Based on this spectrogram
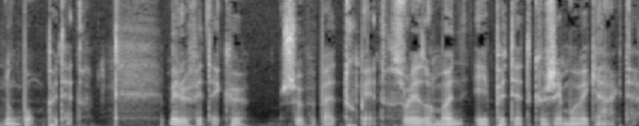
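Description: A woman at a fairly quick pace with long, frequent pauses, in a dry, close sound with no echo. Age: 30s. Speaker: podcaster. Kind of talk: personal monologue. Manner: halting.

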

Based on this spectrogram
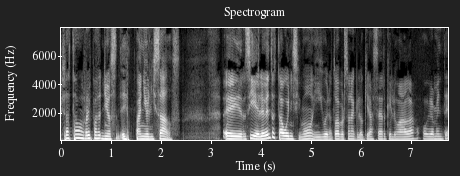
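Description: At a fairly quick pace, a woman speaks at a medium pitch with ordinary pitch variation and a dark, mellow tone. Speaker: podcast host. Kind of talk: casual chat.

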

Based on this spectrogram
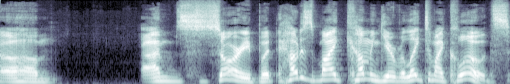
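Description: Using a put-on character voice, a man speaks slowly at a high pitch with a bright, sharp tone and ordinary pitch variation.

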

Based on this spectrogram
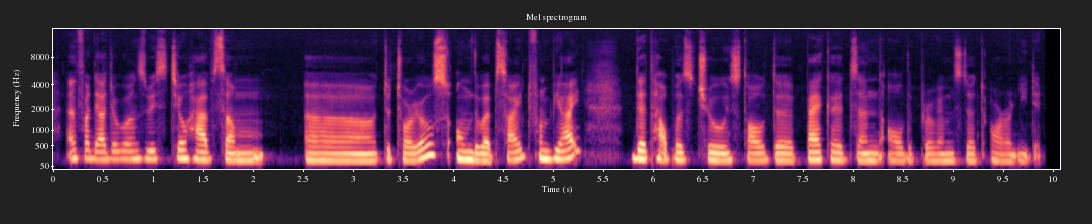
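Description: A woman with a Portuguese accent talks at a moderate pace and fairly low pitch with fairly even intonation, on a very clean recording with a silent background. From Brazil. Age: 20s. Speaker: master's student. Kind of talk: casual interview.

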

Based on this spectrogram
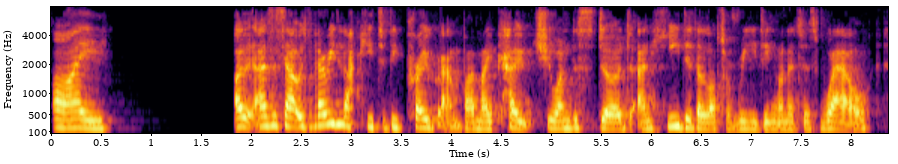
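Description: A woman's plain, everyday voice at medium pitch, moderate pace and lively intonation. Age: 40s. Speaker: CrossFit athlete and entrepreneur. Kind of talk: casual chat.

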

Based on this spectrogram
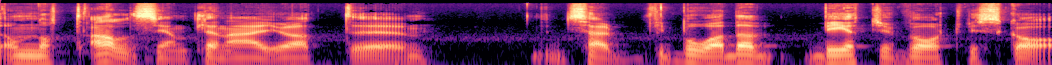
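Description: A man talks at a fairly slow pace in a medium pitch. He has an unremarkable speaking voice. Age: 20s. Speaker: car YouTuber. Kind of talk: casual chat.

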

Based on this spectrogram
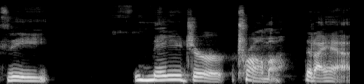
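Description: A woman speaks with an American accent. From US Midwest. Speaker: university professor. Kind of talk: casual chat.

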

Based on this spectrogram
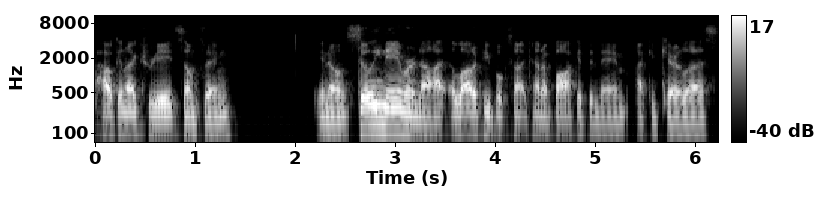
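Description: This man has a plain, everyday voice, fairly low in pitch, with ordinary pitch variation and a moderate pace. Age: 40s. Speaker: yoga program founder. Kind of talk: casual interview.

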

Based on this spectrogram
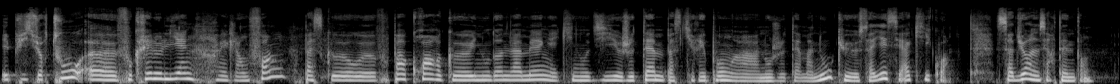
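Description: Noticeable background noise behind a woman's voice at medium pitch. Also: ordinary pitch variation, moderate pace. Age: 40s. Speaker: adoptive mother. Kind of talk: interview testimony. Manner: halting.

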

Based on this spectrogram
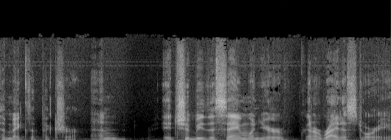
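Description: Speaking with an American accent, a man with a very deep, low pitch moves at a fairly quick pace with ordinary pitch variation. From US Midwest (Chicago suburbs, small-town Wisconsin). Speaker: journalist and author. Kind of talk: interview.

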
